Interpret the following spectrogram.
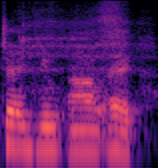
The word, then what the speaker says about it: Jura: I think I'm saying it right, Jura. Jura, yeah, it is Jura.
